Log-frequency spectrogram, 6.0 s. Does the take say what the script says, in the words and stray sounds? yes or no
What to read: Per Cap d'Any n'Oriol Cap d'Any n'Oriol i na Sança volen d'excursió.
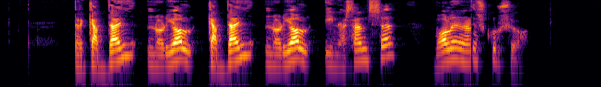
yes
